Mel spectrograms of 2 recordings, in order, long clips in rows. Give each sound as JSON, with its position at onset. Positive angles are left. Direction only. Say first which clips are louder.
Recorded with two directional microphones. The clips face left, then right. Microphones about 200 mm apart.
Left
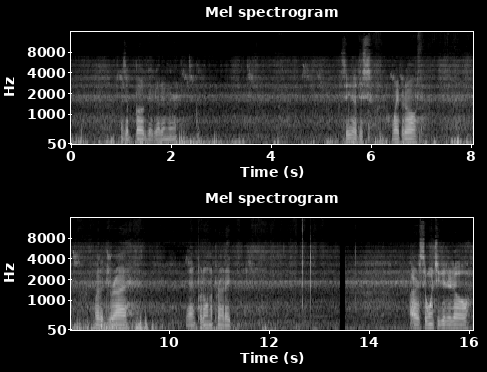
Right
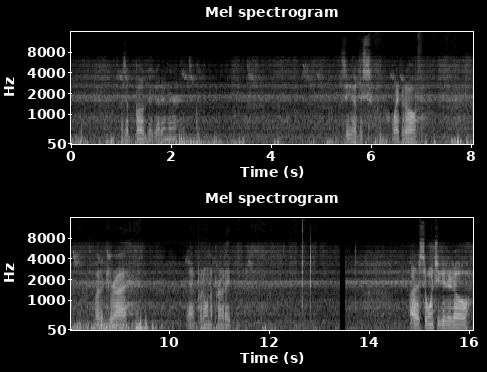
{"t": 0.8, "sound": "speech", "louder": "left 5 dB", "side_deg": 20}
{"t": 5.4, "sound": "speech", "louder": "left 7 dB", "side_deg": 25}
{"t": 8.5, "sound": "speech", "louder": "left 5 dB", "side_deg": 30}
{"t": 10.3, "sound": "speech", "louder": "left 5 dB", "side_deg": 30}
{"t": 14.8, "sound": "speech", "louder": "left 1 dB", "side_deg": 0}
